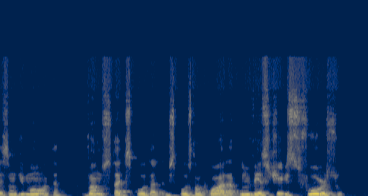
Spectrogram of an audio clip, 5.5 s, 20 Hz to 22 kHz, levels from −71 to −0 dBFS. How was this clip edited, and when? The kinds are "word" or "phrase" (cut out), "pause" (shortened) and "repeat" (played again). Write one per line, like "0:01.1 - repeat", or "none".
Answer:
0:01.1 - pause
0:03.1 - word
